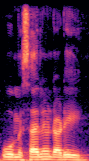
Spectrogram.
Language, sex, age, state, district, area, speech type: Sindhi, male, 45-60, Delhi, South Delhi, urban, spontaneous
